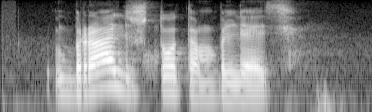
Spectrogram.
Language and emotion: Russian, angry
